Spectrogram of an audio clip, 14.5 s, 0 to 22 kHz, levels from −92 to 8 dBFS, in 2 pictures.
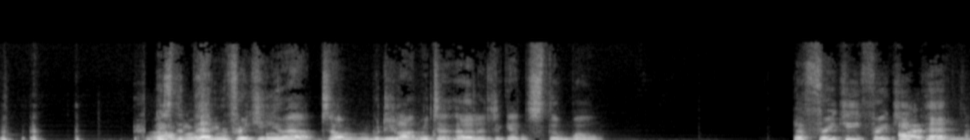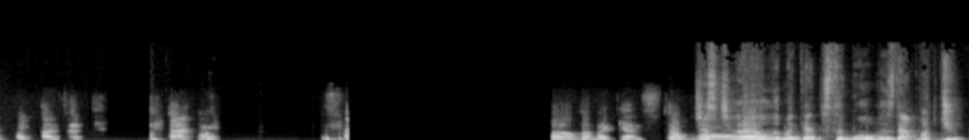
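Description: The audio suffers an audio dropout to silence from 9.89 s to 11.41 s. For about 1.52 s the sound stops dead, mid-flow, with no room tone left. The likely cause is a lost input link while recording continued as silence. Whatever sounded then is gone.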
